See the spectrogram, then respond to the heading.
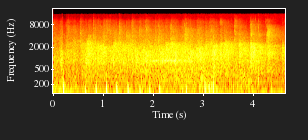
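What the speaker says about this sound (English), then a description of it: "a big round of applause to all of our mentors" Conference audience applauds open-source mentors, with a sparse, rhythmic run of close, distinct hand claps over a softer bed of scattered clapping from the room.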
